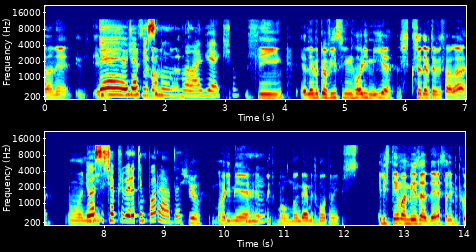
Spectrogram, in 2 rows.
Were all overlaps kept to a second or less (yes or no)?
no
